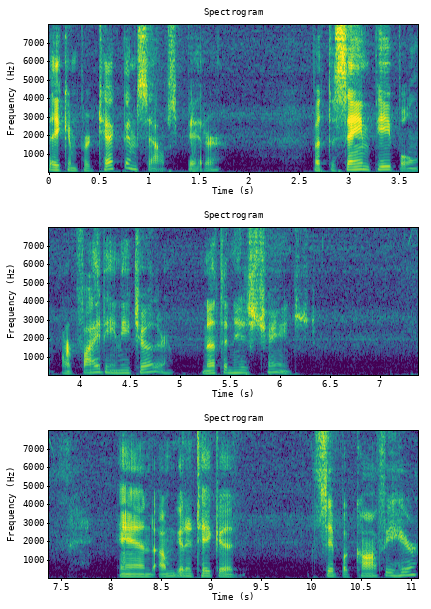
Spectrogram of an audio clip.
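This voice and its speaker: Speaking at a moderate pace with long, frequent pauses, a man uses a bright, sharp tone at medium pitch, with vocal fry and lively intonation. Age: 60s. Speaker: live streamer. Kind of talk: opinion monologue on live stream.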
